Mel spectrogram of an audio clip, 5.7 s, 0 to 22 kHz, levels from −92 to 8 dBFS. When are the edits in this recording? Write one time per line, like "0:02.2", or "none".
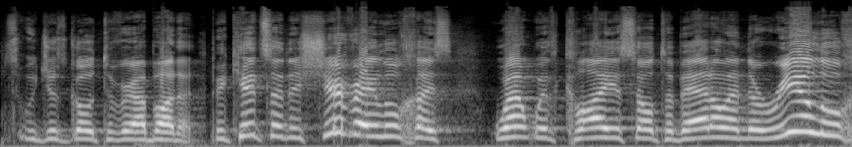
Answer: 0:01.4

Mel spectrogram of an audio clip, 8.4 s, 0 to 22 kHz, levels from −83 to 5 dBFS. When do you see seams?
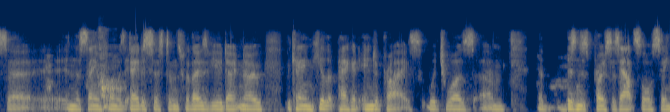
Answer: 0:01.6

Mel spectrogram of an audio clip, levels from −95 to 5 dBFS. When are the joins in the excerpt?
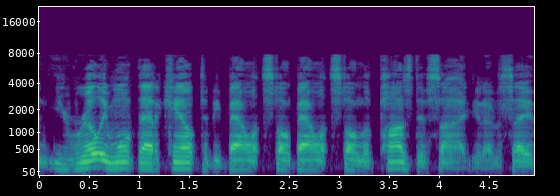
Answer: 0:02.5

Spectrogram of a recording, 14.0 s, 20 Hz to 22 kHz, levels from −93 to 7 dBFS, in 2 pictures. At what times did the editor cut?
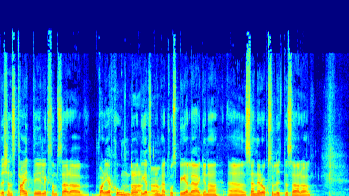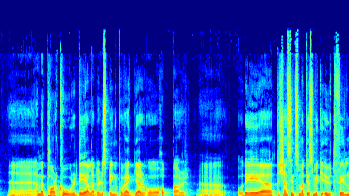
none

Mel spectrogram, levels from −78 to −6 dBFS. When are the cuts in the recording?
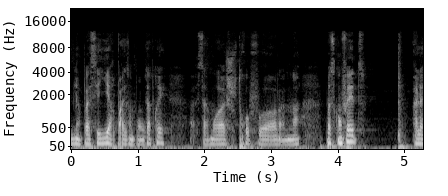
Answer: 0:01.1
0:02.0

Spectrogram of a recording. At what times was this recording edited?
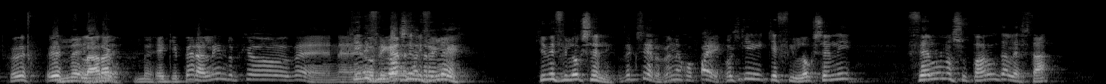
0:07.4

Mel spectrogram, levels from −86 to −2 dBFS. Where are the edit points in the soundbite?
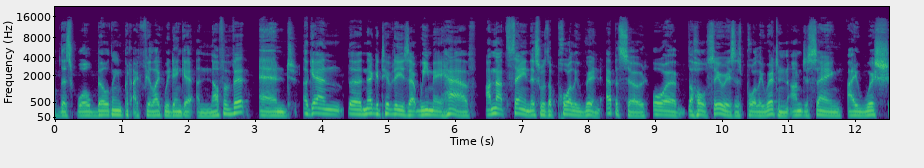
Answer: none

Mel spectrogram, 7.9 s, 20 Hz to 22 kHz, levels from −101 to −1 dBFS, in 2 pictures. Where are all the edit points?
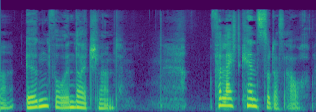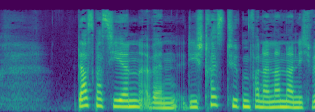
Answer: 0:05.1

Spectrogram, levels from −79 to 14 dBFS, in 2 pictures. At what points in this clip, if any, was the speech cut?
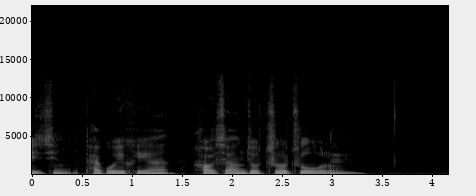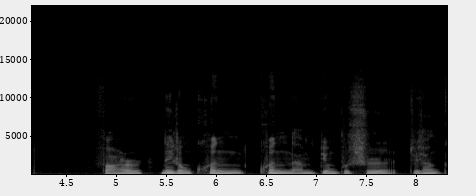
0:01.5
0:05.3

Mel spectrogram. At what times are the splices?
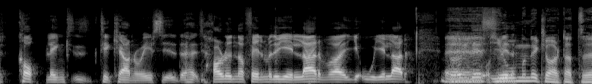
none

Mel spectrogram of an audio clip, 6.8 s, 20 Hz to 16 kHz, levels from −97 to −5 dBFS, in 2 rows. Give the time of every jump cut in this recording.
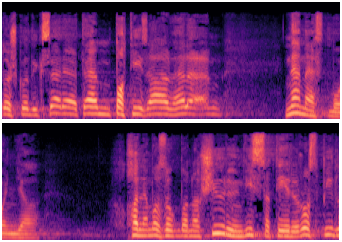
none

